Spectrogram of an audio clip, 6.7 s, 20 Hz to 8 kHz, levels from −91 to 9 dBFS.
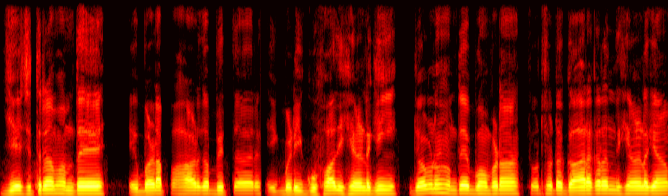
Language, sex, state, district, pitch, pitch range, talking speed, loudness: Hindi, male, Uttarakhand, Tehri Garhwal, 145 Hz, 140-150 Hz, 235 wpm, -13 LUFS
